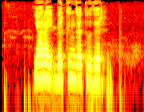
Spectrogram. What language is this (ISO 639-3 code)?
bak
